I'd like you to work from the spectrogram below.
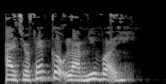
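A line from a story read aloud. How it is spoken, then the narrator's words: Angry. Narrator (Vietnamese): Trưởng nhà giam tức giận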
